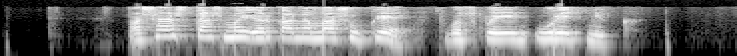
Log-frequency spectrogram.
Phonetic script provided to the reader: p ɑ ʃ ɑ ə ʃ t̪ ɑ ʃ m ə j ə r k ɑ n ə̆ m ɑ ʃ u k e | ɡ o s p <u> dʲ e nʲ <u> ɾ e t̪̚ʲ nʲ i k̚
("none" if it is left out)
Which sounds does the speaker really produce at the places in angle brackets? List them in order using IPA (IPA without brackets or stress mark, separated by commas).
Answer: o, u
